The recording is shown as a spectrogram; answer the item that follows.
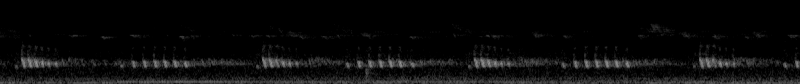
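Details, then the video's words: Taiwan barbet (Muller's barbet) giving short bursts of low, hollow, rapidly repeated knocking notes about every two seconds, over faint high chatter from other birds. "Muller’s Barbet 五色鳥"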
